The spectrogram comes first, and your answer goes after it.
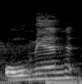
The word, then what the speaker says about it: Omen: you because it's like this it's gotta be omin like a little more pronounced so it doesn't sound like i'm just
